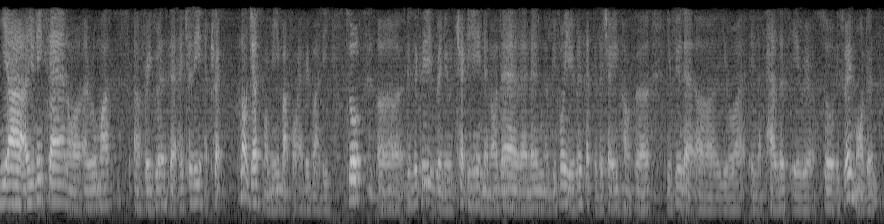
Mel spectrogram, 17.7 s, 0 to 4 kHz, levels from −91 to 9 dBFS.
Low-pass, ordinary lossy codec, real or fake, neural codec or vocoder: 3.6 kHz; AAC, 16 kbps; fake; vocoder, 24 kHz, 100 mel bands, Vocos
